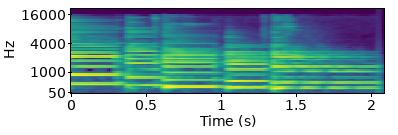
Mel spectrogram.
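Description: PRS electric guitar playing a single-note blues line in the A minor pentatonic box 1 pattern: about five picked notes stepping down in pitch, the last one held and left ringing.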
